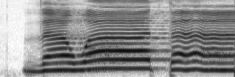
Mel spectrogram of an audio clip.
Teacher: Wa hukumnya mad tobi'i karena ada alif didahului harokat fathah, maka wawunya panjang 2 harokat.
